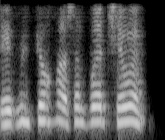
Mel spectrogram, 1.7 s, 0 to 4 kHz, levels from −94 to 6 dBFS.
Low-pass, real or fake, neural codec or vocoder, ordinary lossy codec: 3.6 kHz; fake; codec, 16 kHz, 0.9 kbps, LongCat-Audio-Codec; none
